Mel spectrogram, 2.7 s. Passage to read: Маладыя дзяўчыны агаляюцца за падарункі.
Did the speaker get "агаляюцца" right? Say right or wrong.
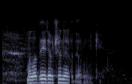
wrong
